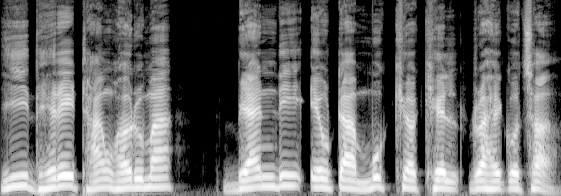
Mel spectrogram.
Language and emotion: Nepali, neutral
